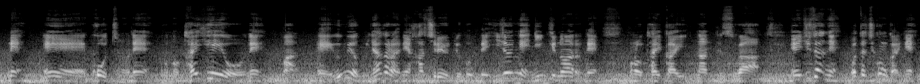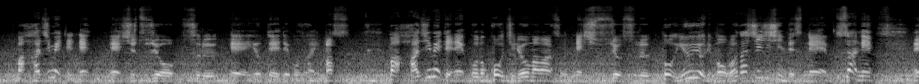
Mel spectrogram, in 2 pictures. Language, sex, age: Japanese, male, 40-59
